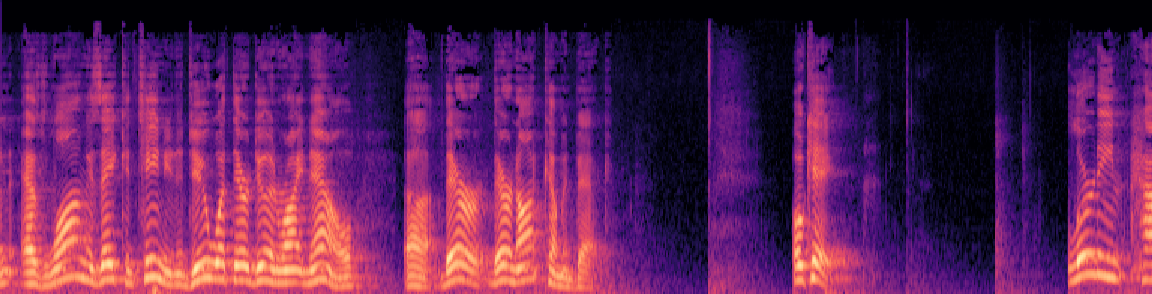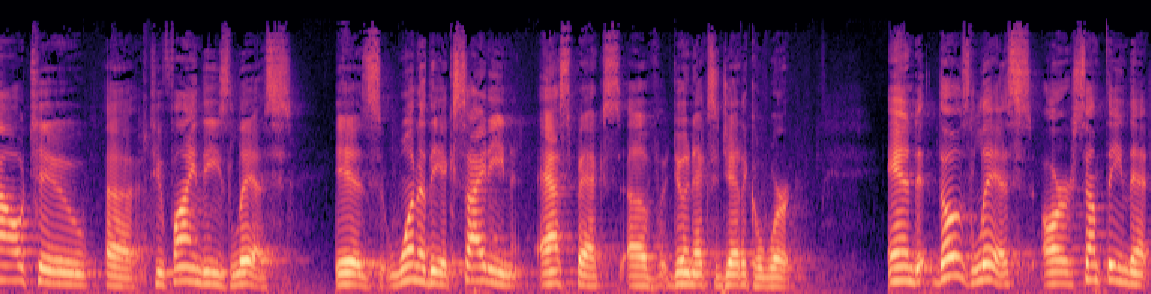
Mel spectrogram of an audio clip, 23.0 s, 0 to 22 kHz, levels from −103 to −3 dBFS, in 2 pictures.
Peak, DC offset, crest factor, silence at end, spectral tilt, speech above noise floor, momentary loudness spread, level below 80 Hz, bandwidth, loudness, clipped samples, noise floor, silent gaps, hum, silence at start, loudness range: -2 dBFS; under 0.1%; 16 dB; 0 s; -6 dB/octave; 54 dB; 8 LU; -48 dBFS; 15 kHz; -18 LUFS; under 0.1%; -71 dBFS; none; none; 0 s; 7 LU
